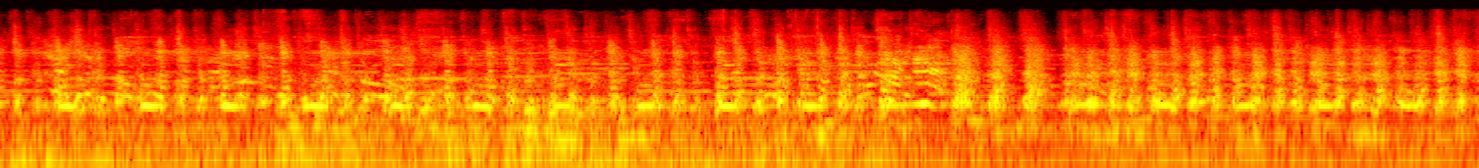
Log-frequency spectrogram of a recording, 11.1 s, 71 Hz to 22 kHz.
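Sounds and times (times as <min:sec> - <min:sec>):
held sung line: 0:00.0 - 0:11.0
men chanting rhythmically: 0:00.0 - 0:11.0.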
